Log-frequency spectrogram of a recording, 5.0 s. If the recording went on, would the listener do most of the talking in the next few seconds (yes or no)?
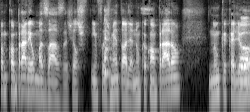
no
